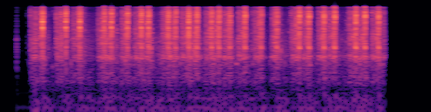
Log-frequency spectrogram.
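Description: Typewriter keys striking in a quick, steady run of about six clacks a second, stopping suddenly just before the end: a typewriter sound effect typing out an on-screen title.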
